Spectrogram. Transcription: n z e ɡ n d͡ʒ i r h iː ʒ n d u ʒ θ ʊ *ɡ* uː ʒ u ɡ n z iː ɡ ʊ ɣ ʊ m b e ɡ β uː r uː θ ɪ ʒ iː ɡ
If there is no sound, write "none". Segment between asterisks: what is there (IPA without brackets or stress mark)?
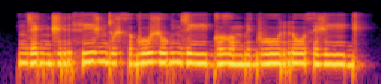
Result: ɡ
